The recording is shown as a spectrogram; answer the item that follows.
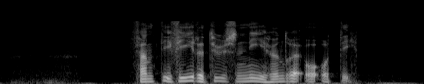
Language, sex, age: Norwegian, male, 63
